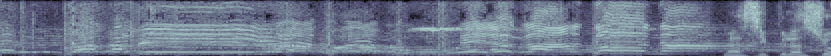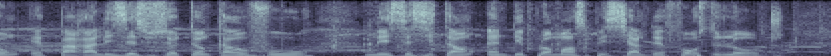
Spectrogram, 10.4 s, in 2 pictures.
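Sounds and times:
crowd singing national anthem in streets: 0.0 - 4.6
crowd shouting: 0.0 - 10.3
speech: 4.5 - 10.3.

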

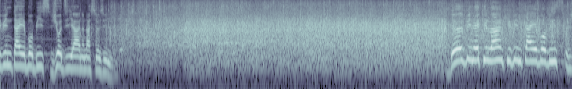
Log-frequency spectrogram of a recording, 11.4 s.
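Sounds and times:
speech: 0.0 - 2.6, 9.0 - 11.4
applause: 2.0 - 11.4.

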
